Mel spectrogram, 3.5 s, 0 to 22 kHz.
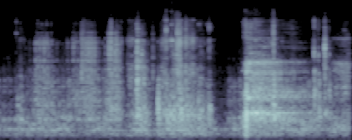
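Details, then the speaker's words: Restored 1991 Kalt Whisper RC helicopter, rebuilt frame: light, irregular clicking of small gears turning in quiet surroundings; gear mesh set just right, clean with no grinding or binding. "The mesh is just right. You can probably hear in the clicking sound that it makes, because the gear mesh is just right."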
